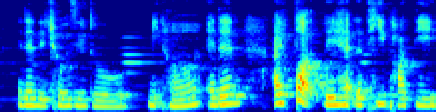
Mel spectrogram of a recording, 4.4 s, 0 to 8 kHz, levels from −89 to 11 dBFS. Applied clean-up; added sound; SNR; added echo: classical method WPE with log-MMSE.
